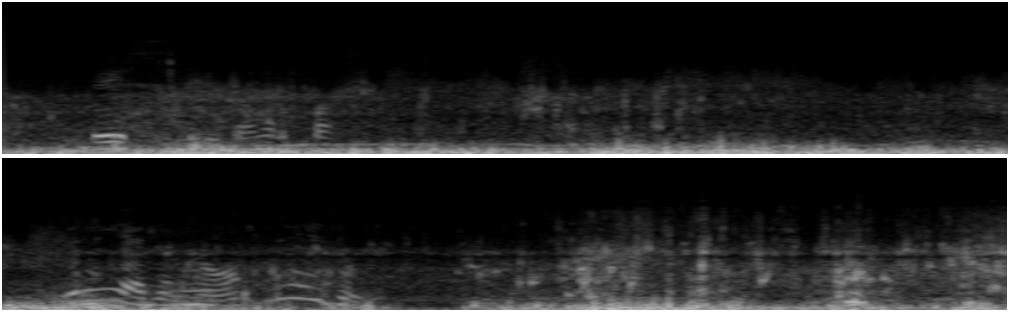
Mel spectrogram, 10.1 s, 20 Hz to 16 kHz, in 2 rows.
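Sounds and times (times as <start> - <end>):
shallow water sloshing: 0.0 - 10.0
wind buffeting microphone: 0.0 - 10.0.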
